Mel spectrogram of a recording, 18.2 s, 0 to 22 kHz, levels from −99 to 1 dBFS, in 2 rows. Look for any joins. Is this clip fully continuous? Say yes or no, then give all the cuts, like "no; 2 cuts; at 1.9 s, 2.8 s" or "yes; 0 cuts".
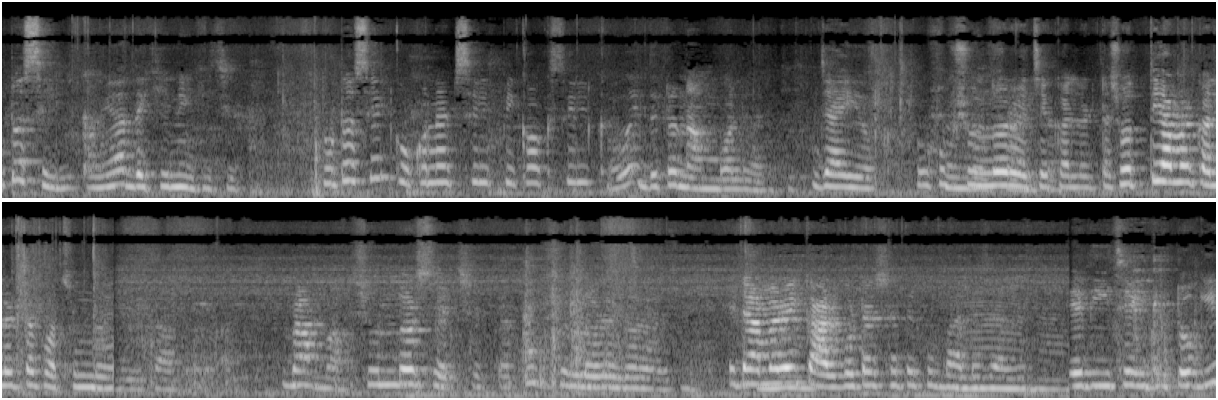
no; 2 cuts; at 9.9 s, 17.1 s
